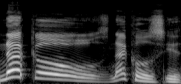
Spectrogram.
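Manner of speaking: thrilled, eager, excited voice with swooping pitch. Announcing movie news to viewers, getting louder with excitement. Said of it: "when I start getting louder".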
